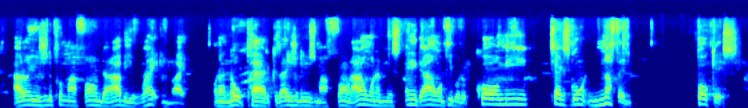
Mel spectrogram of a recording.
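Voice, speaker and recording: With music in the background, a man of medium pitch talks at a very fast pace with ordinary pitch variation. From Haiti. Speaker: rapper and hospital worker. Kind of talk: casual interview.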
